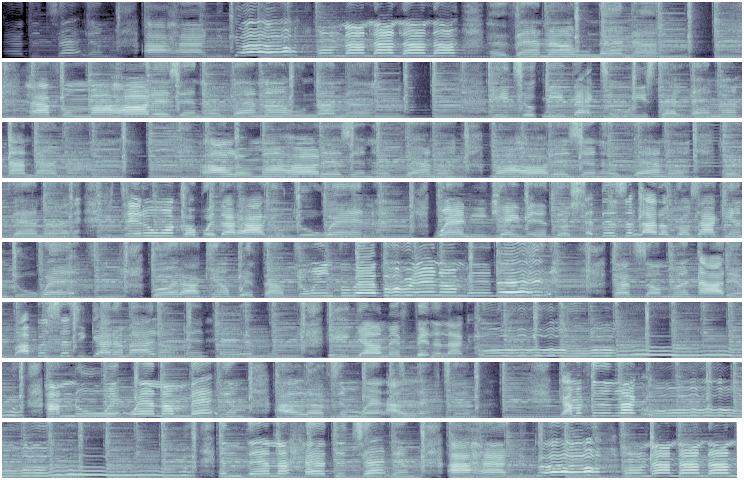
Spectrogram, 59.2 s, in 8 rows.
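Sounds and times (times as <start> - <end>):
acoustic music: 0.3 - 59.1.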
